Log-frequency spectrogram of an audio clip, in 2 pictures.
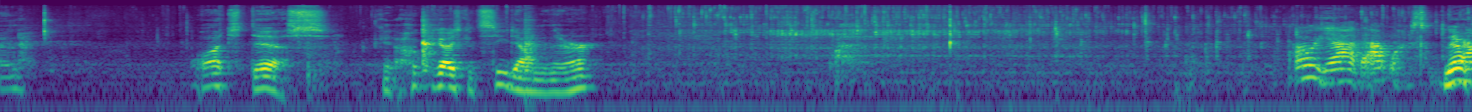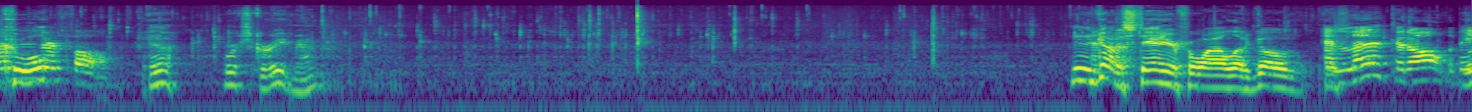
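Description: Oil trickles and splashes softly into a metal pot.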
